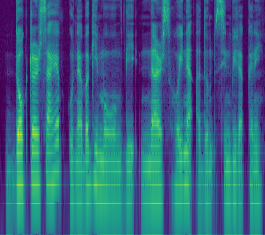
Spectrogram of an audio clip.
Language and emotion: Manipuri, neutral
